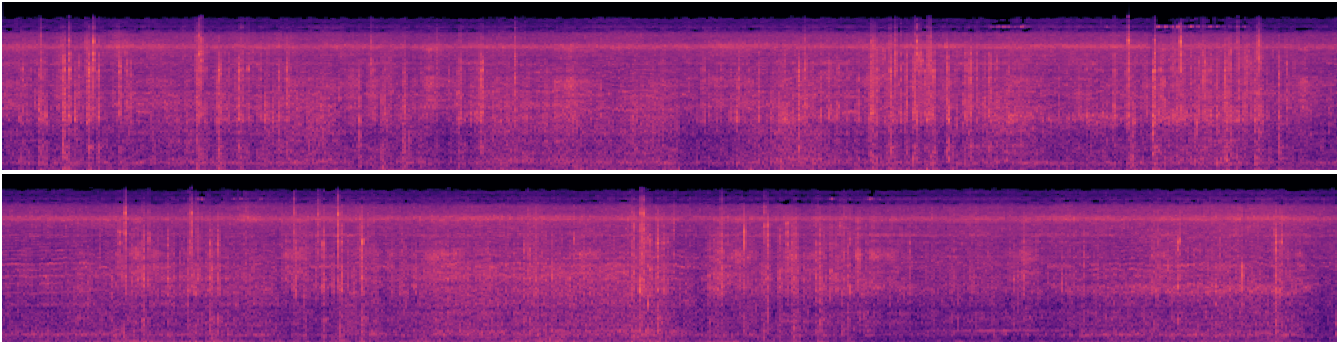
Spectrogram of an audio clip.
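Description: Full-suspension mountain bike descending a dry dirt jump trail at speed, heard from a camera on the rider's helmet: steady tyre rumble and wind noise on the microphone, with frequent rattles and knocks of chain and frame over the bumps and jumps.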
